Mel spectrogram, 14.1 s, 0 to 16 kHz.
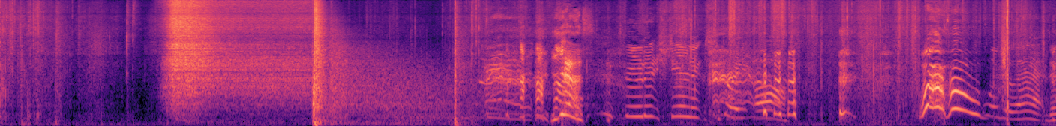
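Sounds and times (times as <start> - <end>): firework rushing hiss: 2.1 - 6.5
firework bang: 2.2 - 6.5
smaller crack: 4.1 - 6.6.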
